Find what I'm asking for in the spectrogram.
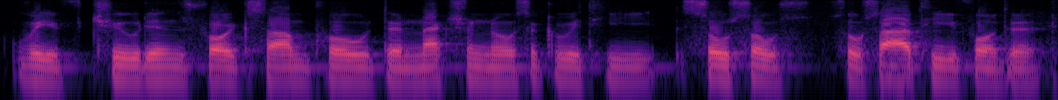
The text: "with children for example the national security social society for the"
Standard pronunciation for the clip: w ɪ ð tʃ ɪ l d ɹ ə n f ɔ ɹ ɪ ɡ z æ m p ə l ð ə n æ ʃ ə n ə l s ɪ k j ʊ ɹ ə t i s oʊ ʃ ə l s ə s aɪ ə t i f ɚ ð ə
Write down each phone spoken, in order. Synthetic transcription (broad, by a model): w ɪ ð tʃ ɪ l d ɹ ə n f ɔ ɹ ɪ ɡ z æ m p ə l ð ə n æ ʃ ə n ə l s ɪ k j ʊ ɹ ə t i s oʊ s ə s ə s aɪ ə t i f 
